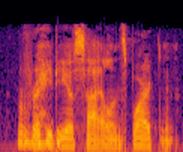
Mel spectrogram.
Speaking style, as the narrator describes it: Phil says, but he's not even trying to hide the chuckle in his voice

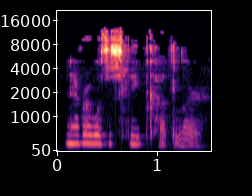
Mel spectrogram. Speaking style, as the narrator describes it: she whispered, not to wake Garen

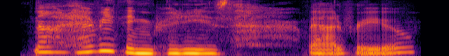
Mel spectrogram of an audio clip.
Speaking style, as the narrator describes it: Mingyu yawns in a considering tone

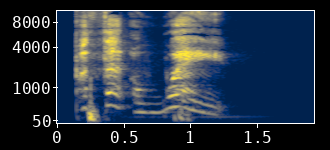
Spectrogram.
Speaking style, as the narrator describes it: he hisses

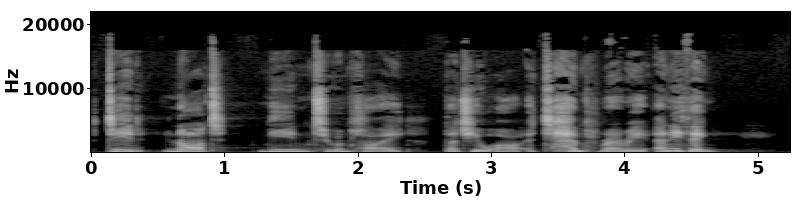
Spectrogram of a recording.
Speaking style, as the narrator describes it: raising his voice

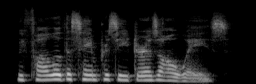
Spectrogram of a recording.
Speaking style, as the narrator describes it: Isabel says firmly

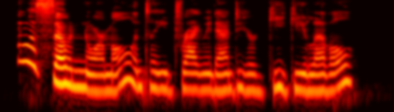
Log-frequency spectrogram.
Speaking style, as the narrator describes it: Stiles grumbles

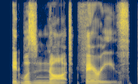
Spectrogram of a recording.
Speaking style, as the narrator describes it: Peter growls

